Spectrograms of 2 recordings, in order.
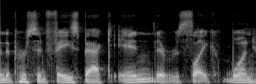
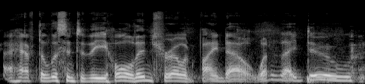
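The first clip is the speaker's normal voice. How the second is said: mock panic; 7 semitones higher than usual. Playing along, mock panic.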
